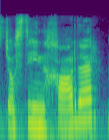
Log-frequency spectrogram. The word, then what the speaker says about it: Jostein Gaarder: It's pronounced as Jostein Gaarder.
